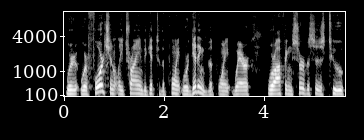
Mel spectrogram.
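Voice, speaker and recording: Earnest male therapist guest, emphatic and repetitive, stammering restarts, slightly high voice, dry close sound. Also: normal speed, no room sound. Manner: earnest and emphatic, repeats words for stress. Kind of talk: conversational interview.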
